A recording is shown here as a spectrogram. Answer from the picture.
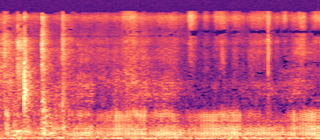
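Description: Cat purring steadily, with a couple of soft rustles in the first second.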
